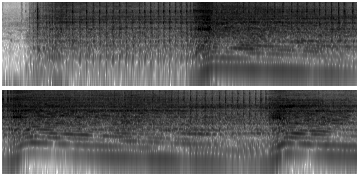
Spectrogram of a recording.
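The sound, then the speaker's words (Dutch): A small two-stroke Kreidler moped engine, its block fully rebuilt, starts up and runs steadily with a buzzy, rattling tone shaped by resonance in the tank, blipped three times so the pitch rises sharply then slowly sags back to idle. No talking. “De meeste mensen die dus de kruidler kennen, die, zullen, die hebben het al lang gehoord.”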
